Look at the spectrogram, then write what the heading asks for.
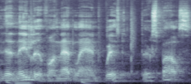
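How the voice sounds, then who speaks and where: Music plays in the background. A man talks over it at a fairly slow pace. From United States. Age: middle-aged. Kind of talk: casual talk to camera.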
